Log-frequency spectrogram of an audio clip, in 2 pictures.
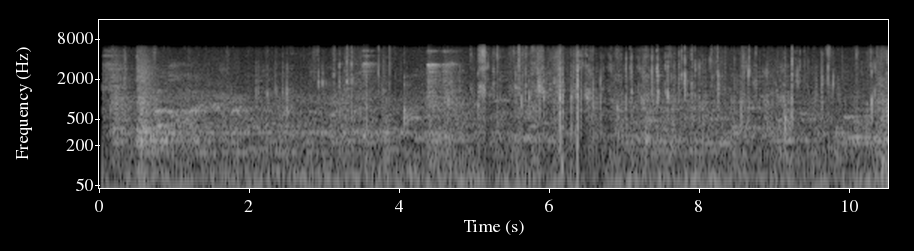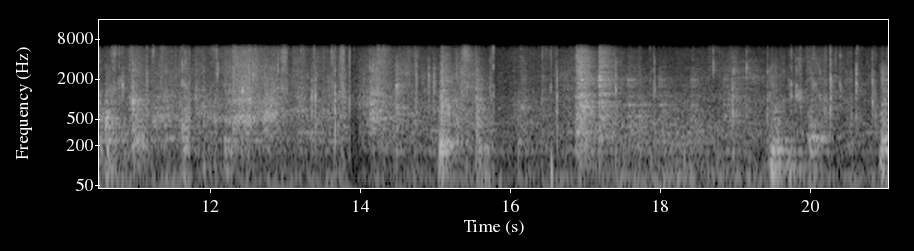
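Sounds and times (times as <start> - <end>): dog crunching dry cereal: 4.9 - 15.9, 18.8 - 21.0.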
